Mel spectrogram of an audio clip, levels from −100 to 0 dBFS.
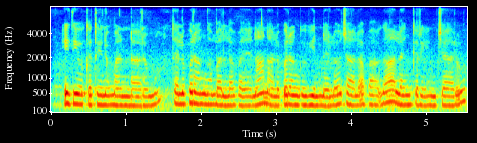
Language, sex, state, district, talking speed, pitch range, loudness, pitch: Telugu, female, Telangana, Komaram Bheem, 140 wpm, 215-245 Hz, -18 LUFS, 225 Hz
